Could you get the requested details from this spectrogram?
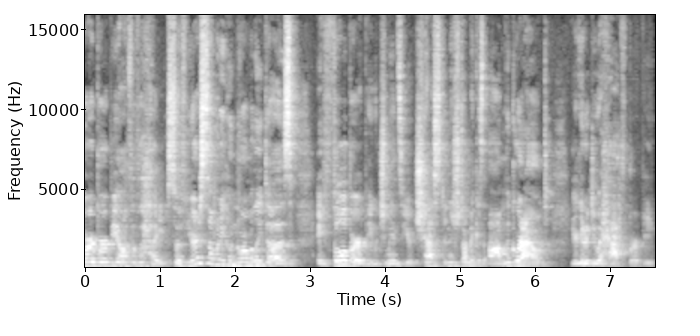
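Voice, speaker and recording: A woman with a fairly high pitch speaks at a fairly quick pace, with audible room echo around her voice. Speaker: fitness instructor. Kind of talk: tutorial. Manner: casual, conversational.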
